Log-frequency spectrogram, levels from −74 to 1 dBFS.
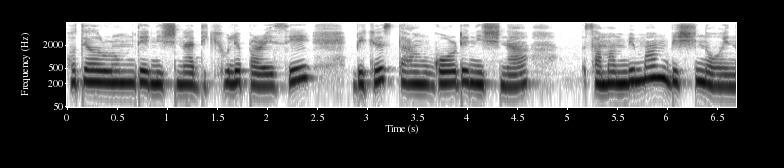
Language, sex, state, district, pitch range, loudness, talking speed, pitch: Nagamese, female, Nagaland, Kohima, 195-220 Hz, -13 LUFS, 150 wpm, 205 Hz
